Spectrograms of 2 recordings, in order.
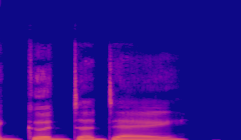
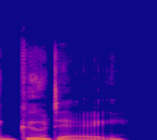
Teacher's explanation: Sometimes when a word ends with a consonant sound and the next word starts with the same or a very similar consonant sound that you don't pronounce it twice. You just hold the sound for a moment and then release it into the second word · For example, in good day, you don't say good da day, you say good day. The D sound is merged.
